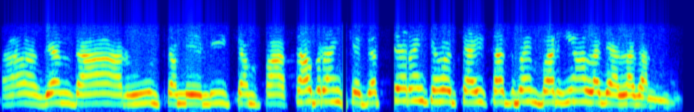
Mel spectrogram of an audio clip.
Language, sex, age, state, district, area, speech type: Maithili, female, 60+, Bihar, Begusarai, rural, conversation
